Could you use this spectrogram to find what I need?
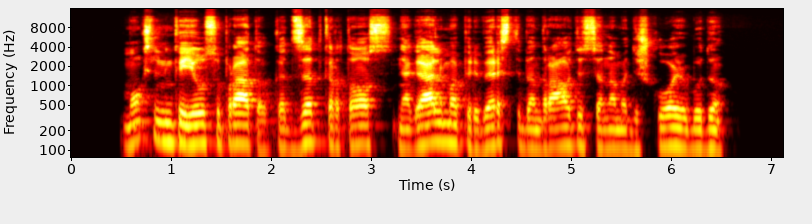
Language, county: Lithuanian, Klaipėda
